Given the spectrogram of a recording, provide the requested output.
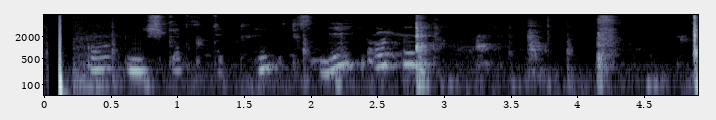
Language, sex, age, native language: Icelandic, male, 18-19, Icelandic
